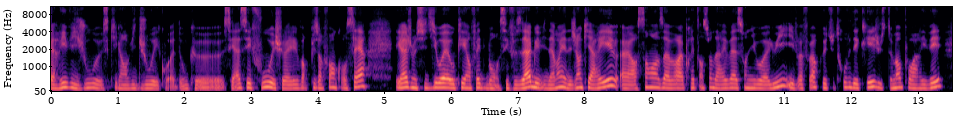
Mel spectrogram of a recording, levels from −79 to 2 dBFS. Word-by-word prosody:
arrive, 160 +6 +1
il 165 -4 0
joue, 160 +4 -2
heu, 140 - -4
ce 140 - -6
qu'il - - -8
a 140 - -3
envie 140 +2 -4
de - - -14
jouer, 145 -1 -1
quoi. - - -8
Donc, 70 +1 -8
heu, - - -3
c'est - - -2
assez 165 +1 +2
fou 190 +4 +1
et 170 - +3
je 165 - +2
suis 145 - -2
allée 145 0 -1
le 150 - -3
voir - - -6
plusieurs 155 -4 -4
fois 185 - -1
en - - -2
concert, 195 +9 +1 0.4
et - - -1
là, 185 +2 +6
je 180 - +1
me - - +3
suis 165 +1 -1
dit: 160 +3 -1
«Ouais, 180 0 +7
OK, 160 +1 +1
en 160 -3 +2
fait, 170 +2 -1
bon, 150 -2 -4
c'est 150 - -2
faisable. 160 +7 +5
Evidemment, 155 +1 -1
il 200 - +4
y - - +4
a - - +1
des 145 - -1
gens 175 +5 +1
qui 180 0 -1
y - - +4
arrivent, 200 +12 +4
heu, - - -3
alors 145 -1 0
sans 185 -2 0
avoir 155 0 +1
la 155 - +3
prétention 165 +2 -5
d'arriver 155 +1 -1
à 160 - 0
son 160 +1 -2
niveau 155 -1 0
à 145 -1 0
lui, 190 +11 +1
il 165 - +1
va 155 +1 -4
falloir 195 +5 -3
que 175 - -4
tu 165 +1 -6
trouves 185 +2 -4
des 165 -2 +1
clés 190 +5 +2
justement 170 -1 -1
pour 160 -4 -3
arriver. 165 +10 +1
160 Hz, 315 wpm, -24 LUFS, 150-180 Hz, 0.4 s, Ouais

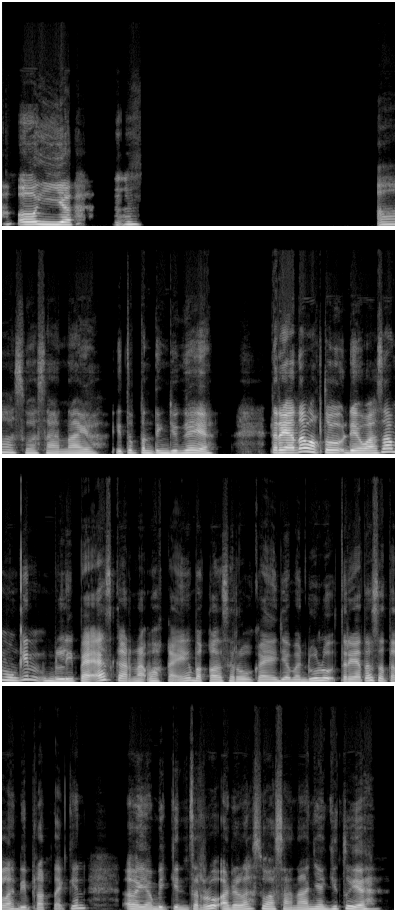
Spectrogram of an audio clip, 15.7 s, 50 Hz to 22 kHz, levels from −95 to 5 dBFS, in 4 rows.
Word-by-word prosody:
Oh 255 +2 +6
iya, 245 -2 +5 0.4
mhm. 255 +5 -4 2.4
Oh, 255 0 -3
suasana 190 -3 -6
ya, 175 - -3 0.2
itu 220 +4 -4
penting 205 -1 -2
juga 205 +3 0
ya? 205 -4 +3 0.6
Ternyata 245 +4 +8
waktu 250 -5 +4
dewasa 215 +8 +5
mungkin 275 - -3
beli 195 +1 -1
PS 245 - +2
karena, 195 -4 -2
wah 210 - -1
kayaknya 240 - -4
bakal 185 -3 -2
seru 190 -2 -6
kayak 170 -1 -4
zaman 170 0 -4
dulu, 235 +2 +1
ternyata 195 +5 -2
setelah 190 -7 -3
dipraktekin, 180 +8 -7 0.4
eee, 210 -1 0
yang 190 - -4
bikin 185 -1 -4
seru 195 +7 -2
adalah 195 +2 0
suasananya, 200 -3 -2
gitu 210 +6 -4
ya? 195 -2 0
205 Hz, 135 wpm, -22 LUFS, 190-240 Hz, 2.4 s, Ternyata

